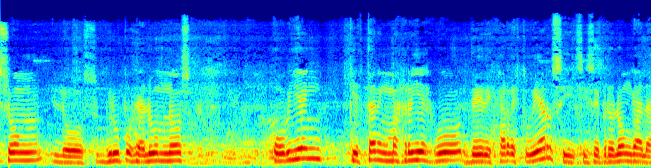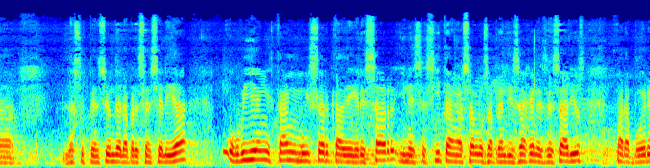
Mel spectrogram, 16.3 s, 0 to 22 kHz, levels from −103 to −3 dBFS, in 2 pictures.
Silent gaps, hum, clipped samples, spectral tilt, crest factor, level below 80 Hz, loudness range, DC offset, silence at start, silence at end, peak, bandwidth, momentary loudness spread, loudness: none; none; under 0.1%; -8.5 dB/octave; 14 dB; -58 dBFS; 3 LU; under 0.1%; 0 s; 0 s; -2 dBFS; 13 kHz; 11 LU; -16 LUFS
